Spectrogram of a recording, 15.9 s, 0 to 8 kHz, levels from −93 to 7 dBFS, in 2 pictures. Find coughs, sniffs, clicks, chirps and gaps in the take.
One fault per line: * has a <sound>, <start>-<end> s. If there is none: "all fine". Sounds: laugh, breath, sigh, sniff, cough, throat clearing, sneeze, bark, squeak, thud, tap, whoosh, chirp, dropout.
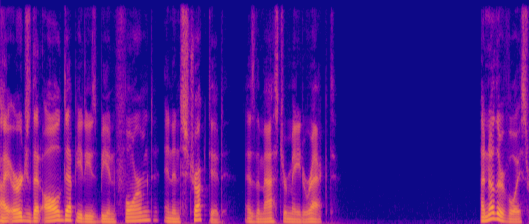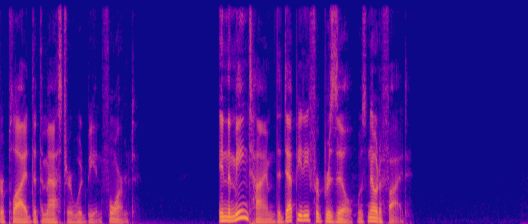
all fine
